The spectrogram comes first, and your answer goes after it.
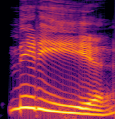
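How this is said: The name is said proudly and warmly.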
